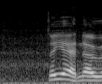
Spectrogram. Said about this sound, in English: Now that's a unique squeaking sound from Leyland Brakes. That's a part of it.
